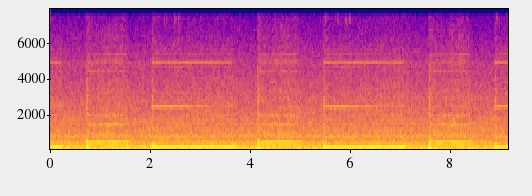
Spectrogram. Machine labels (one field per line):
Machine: slide rail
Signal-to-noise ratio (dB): 6 dB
